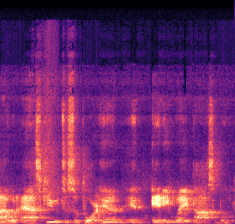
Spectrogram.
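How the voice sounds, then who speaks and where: A man is speaking in a room with audible echo. Noticeable background noise runs under his voice. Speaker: event host, person in long-term recovery. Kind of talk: live event interview. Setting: stage with audience. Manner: loud.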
